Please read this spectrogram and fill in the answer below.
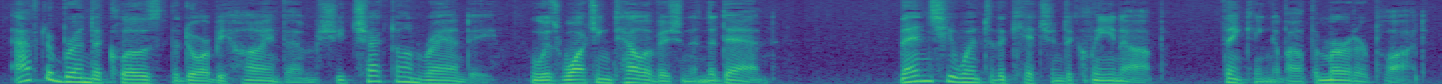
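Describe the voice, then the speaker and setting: A man's voice: fairly low pitch, big pitch swings, slightly rough, poor audio. A man narrating a horror audiobook in a dramatic, suspenseful scripted style. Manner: suspenseful, deliberate emphasis.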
